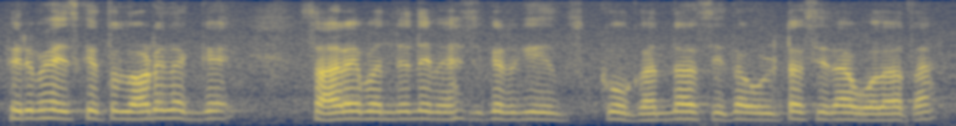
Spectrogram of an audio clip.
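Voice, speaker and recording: A man's voice: on the high side, level tone, a little fast. A young man telling a casual warning story in a vlog. He is chatty, drops in English phrases, and keeps calling his listeners "bhai". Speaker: gaming channel creator. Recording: slightly dull audio with faint background noise.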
